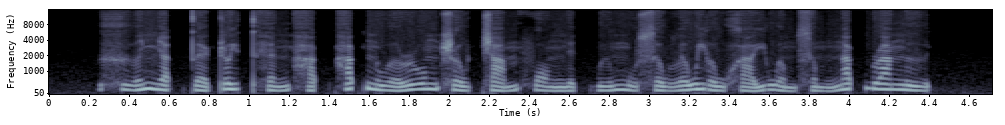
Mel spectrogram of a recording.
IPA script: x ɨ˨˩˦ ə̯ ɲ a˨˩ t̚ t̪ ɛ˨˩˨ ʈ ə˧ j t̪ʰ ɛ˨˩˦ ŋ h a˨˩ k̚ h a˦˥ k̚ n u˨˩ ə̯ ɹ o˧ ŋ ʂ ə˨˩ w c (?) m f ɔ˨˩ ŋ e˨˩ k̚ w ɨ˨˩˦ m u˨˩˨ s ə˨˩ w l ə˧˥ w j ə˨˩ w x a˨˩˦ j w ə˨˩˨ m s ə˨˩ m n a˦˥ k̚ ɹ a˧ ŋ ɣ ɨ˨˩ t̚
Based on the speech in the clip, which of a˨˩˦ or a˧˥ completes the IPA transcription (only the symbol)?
a˨˩˦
